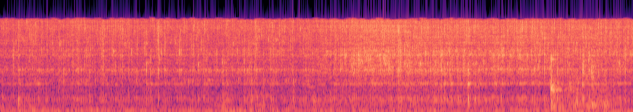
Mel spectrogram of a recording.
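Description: Onions, green chillies and ginger-garlic paste sizzling in hot mustard oil in an open aluminium pressure cooker: a steady frying hiss that swells a little about halfway through, with a few faint clicks near the end.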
